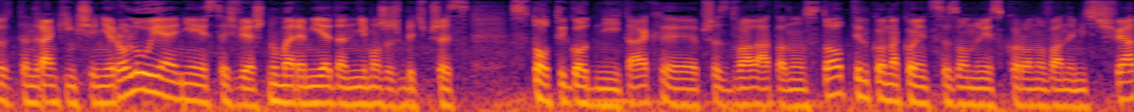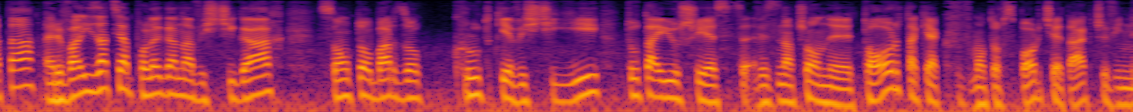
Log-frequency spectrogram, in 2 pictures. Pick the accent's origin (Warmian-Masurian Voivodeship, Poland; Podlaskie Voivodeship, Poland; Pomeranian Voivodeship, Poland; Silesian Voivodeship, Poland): Pomeranian Voivodeship, Poland; Słupsk; Jestem ze Słupska, wiadomo, to jest sport absolutnie numer jeden.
